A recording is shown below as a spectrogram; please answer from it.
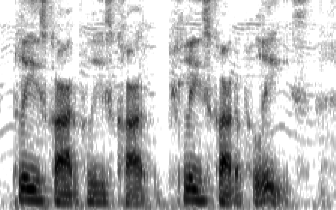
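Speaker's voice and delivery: put-on tearful scream. Retelling begging for help at a house door, imitating a crying scream. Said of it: "I'm crying. I'm screaming".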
